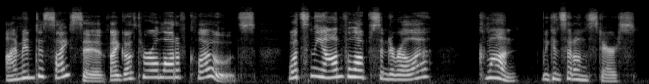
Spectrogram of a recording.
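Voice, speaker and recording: A woman's voice: high-pitched, big pitch swings, fairly quick, bright, forceful tone, no room sound, studio quality, heavily acted. A woman playing a flippant, theatrical young writer with a playful, sardonic manner in an audio drama. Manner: sardonic, playful, mock-grandiose.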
